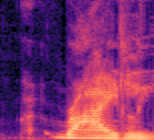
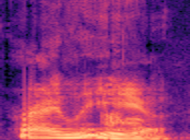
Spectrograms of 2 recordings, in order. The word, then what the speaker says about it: Riley: it was Riley right Riley yes Riley emphasis on the second syllable got it it's very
